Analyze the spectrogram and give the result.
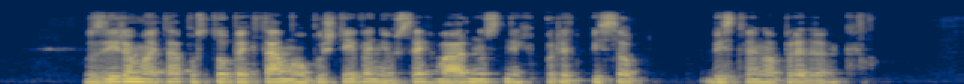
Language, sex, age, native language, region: Slovenian, male, 18-29, Slovenian, Central Slovenia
